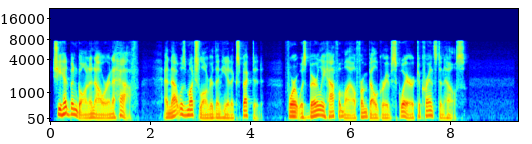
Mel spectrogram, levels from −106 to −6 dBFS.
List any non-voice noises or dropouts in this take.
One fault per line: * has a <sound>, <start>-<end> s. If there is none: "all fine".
all fine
